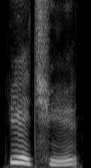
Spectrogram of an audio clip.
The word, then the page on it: 乐曲: yuè qǔ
